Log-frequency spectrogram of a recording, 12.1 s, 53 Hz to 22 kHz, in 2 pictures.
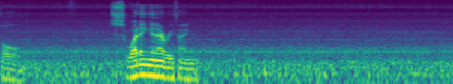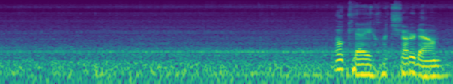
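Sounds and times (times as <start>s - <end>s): air conditioner running: 0.0s - 12.0s.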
